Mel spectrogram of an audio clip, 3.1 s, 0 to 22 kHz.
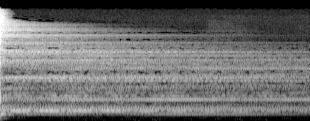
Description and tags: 05 Ride Long Cymbals & Snares
Bosphorus, bubinga, Cooper, cymbal, drumset, hit, Istambul, turks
